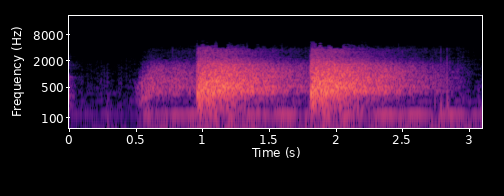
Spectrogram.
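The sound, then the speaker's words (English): Two gunshots are fired a short moment apart. Each is a sharp, loud bang followed by a decaying roar, heard alone without voices. “Maybe if I fire some shots, someone will hear.”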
